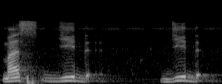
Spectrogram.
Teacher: dal ini memiliki sifat qalqalah, artinya harus bergetar atau memantul. Makhrajnya tepat, masjid, lidahnya sudah di situ, di langit-langit mulut, dadidubad, masjid, tetapi sifat hurufnya tidak dipakai, yaitu qalqalah, maka tetap salah.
